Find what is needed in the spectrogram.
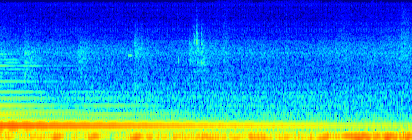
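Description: Acoustic guitar's final chord ringing out and slowly fading at the close of a song.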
